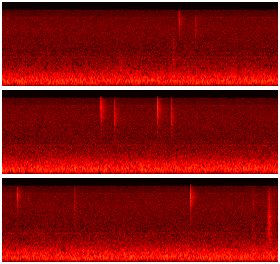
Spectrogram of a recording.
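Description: Steady low background hum, with a handful of faint clicks from monitor buttons being pressed to turn the screen's brightness up.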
